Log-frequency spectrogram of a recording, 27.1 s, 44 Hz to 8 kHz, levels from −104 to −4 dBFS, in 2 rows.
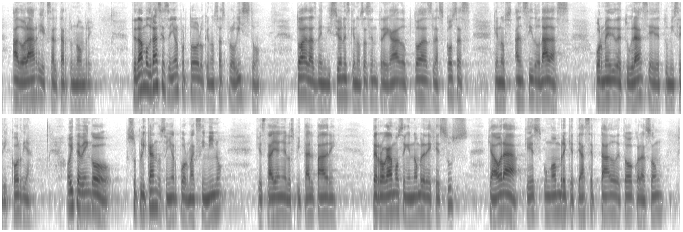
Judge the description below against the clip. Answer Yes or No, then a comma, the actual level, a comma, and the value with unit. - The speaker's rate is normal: Yes, average, 165 wpm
